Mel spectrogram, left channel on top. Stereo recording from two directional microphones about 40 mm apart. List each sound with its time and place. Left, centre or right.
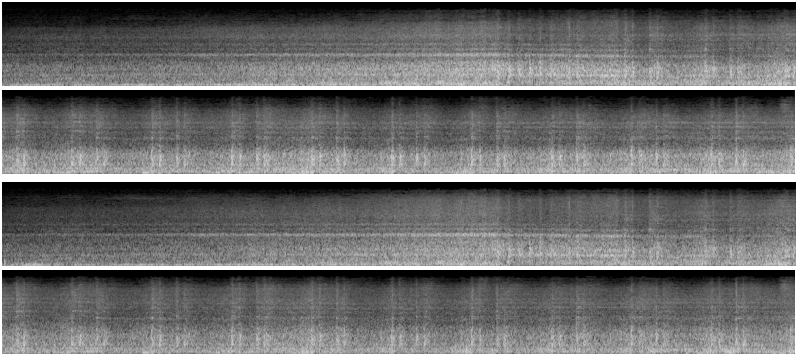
3.9 s train: centre; by 15.3 s left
